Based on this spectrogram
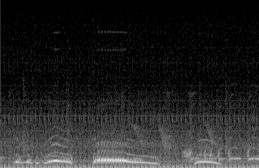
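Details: Spotted dove in full voice, recorded to train and prompt other doves to call: a short soft note, then a long drawn-out coo sliding down in pitch, and another falling coo, with low background hum.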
